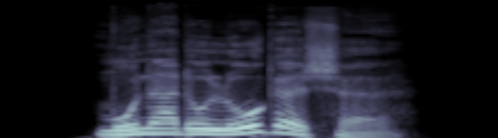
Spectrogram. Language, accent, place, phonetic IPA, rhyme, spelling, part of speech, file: German, Germany, Berlin, [monadoˈloːɡɪʃə], -oːɡɪʃə, monadologische, adjective, De-monadologische.ogg
- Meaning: inflection of monadologisch: 1. strong/mixed nominative/accusative feminine singular 2. strong nominative/accusative plural 3. weak nominative all-gender singular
